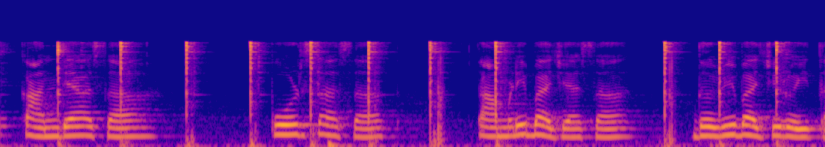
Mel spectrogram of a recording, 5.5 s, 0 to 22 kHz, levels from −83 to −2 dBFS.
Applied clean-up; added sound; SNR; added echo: none; Hammer; 1 dB; none.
